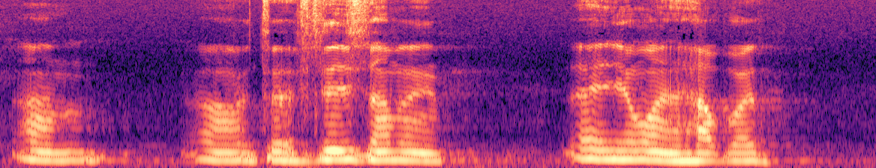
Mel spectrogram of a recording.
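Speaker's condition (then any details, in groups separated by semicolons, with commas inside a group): ALS; progressive, continuing to lose abilities, physically changed, seen crawling on stage, fears last public speech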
